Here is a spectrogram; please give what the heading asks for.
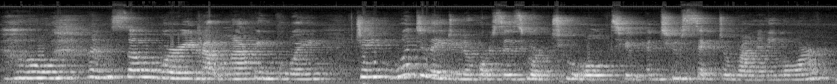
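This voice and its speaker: A woman's voice: sits high, a little slow. A woman playing a sweet, scatterbrained young secretary in old-time radio comedy style, naive and earnest. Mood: worried. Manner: naive, muddles phrases. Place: echoey room, staged radio show. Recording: very echoey room, distant mic, faint noise.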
